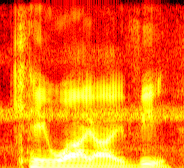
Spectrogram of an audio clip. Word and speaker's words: Kyiv: In the 90s, they made it Kyiv, I think, K-Y-I-V. So the Ukrainian spelling and pronunciation, Kyiv. Kyiv.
